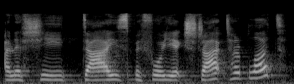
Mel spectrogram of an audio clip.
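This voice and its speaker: A woman's voice: mid-range voice, a little slow, fairly bright tone. A woman playing a cold, ruthless corporate boss in a naturalistic screen drama. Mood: cool, commanding.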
